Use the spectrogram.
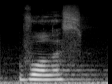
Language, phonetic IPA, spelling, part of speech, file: Belarusian, [ˈvoɫas], волас, noun, Be-волас.ogg
- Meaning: a hair, (plural) (head of) hair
